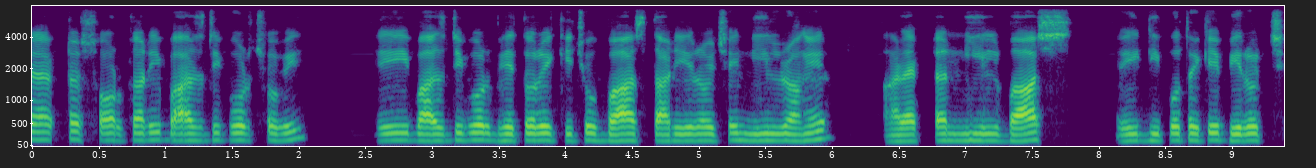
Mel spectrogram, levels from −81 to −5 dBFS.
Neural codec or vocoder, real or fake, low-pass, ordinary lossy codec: vocoder, 22.05 kHz, 80 mel bands, HiFi-GAN; fake; 7.2 kHz; none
